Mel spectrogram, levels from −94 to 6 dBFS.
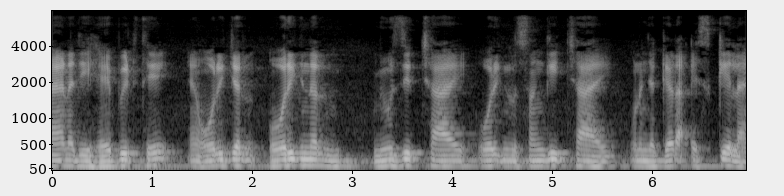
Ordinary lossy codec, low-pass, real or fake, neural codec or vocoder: MP3, 48 kbps; 7.2 kHz; real; none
